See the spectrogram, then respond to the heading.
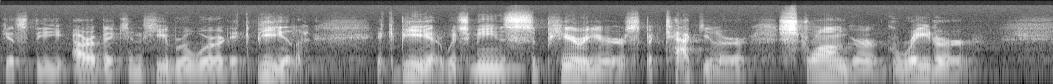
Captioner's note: speaking Arabic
